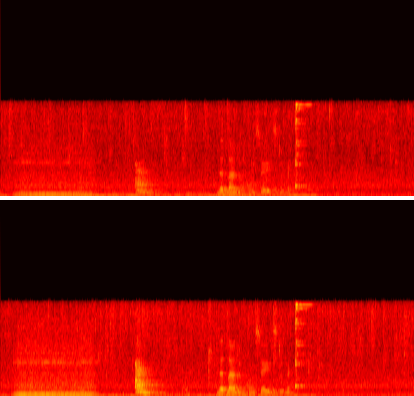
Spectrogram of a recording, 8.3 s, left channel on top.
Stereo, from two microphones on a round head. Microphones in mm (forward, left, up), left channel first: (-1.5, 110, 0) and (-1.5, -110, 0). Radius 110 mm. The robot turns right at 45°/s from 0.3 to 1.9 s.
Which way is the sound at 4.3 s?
10° right (ahead or behind).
